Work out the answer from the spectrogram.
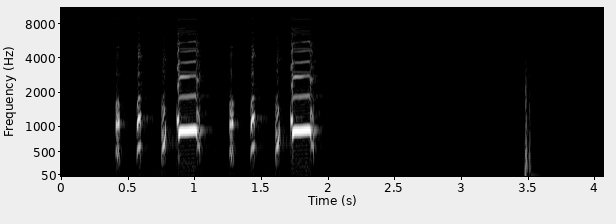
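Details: Chicken clucking: a burst of short, clipped, nasal clucks in quick succession, two drawn out into louder squawky notes, then silence with one brief click.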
